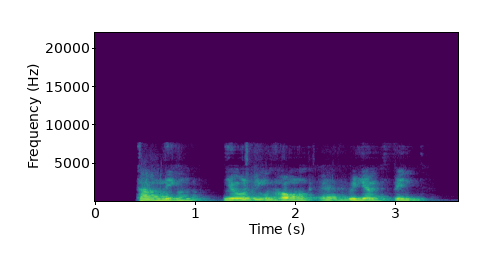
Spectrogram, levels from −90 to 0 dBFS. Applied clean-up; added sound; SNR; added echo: neural mask model DeepFilterNet 3.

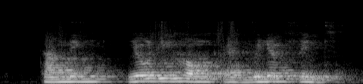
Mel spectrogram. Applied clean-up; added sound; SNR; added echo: neural separator model SepFormer DNS4.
